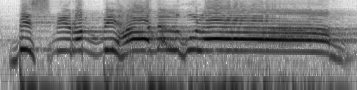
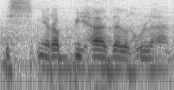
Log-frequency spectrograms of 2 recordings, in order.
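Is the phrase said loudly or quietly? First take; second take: loudly; quietly. First: The phrase is shouted loudly and angrily. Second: The phrase is spoken softly and quietly. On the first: The attempt is forceful and succeeds. The speaker calls it right. "dengan marahnya dia teriak" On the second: The attempt lacks force and fails. The speaker calls it wrong. "Pertama pelan"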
